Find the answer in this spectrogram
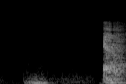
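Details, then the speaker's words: Adult male: a brief low throaty rumble, then one loud abrupt sharp-onset cough, mistaken by another speaker for a gunshot; single cough. "Was that a gunshot or some [ __ ] No, that was me coughing. I apologize. That was a cough, dude. That sound like a cough."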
